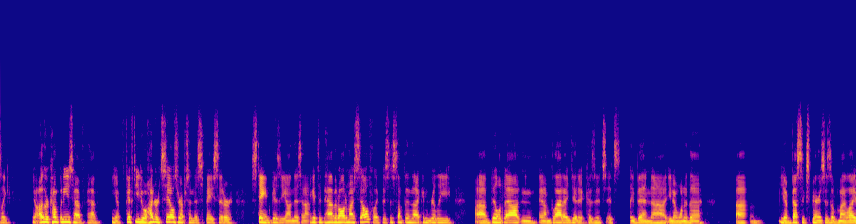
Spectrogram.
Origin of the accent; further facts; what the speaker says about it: Washington, District of Columbia, United States; I'm from the Washington, D.C. area. I've lived in this area my entire life.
